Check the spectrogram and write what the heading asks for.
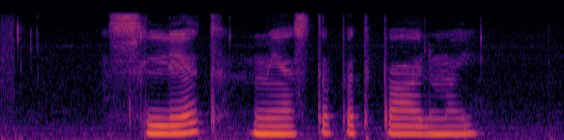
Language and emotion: Russian, sad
